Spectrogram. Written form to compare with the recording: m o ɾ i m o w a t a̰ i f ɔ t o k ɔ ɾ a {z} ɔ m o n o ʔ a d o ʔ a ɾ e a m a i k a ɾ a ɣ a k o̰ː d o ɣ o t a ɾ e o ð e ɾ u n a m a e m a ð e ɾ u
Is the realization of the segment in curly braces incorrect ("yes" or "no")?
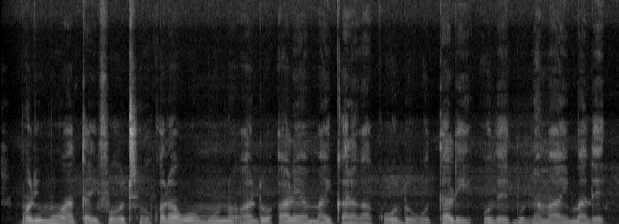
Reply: yes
